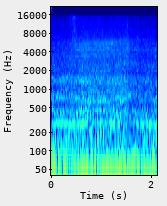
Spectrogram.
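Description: A McLaren supercar engine drones in a steady, loud, low rumble, a continuous close mechanical roar with no clear revving changes over the brief moment.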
